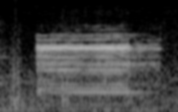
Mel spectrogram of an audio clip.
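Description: A workout interval timer buzzer sounds one steady, loud electronic tone lasting about a second, standing out against a quiet room.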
